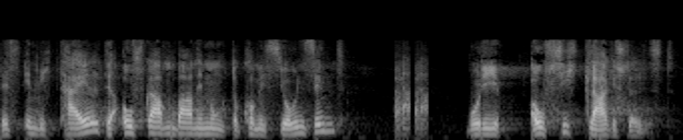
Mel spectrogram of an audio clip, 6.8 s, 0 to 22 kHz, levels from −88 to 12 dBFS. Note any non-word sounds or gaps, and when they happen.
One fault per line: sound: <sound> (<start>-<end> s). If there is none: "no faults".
sound: laugh (3.9-4.3 s)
